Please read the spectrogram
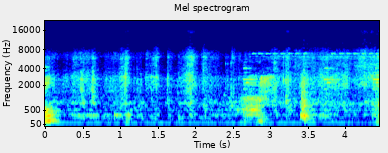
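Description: Quiet rustling and light knocks of cardboard box packaging and a plastic-bagged power cord being handled while the contents are pulled out, with a brief voice about three seconds in.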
